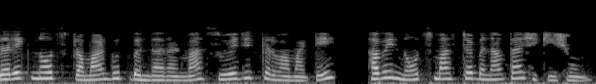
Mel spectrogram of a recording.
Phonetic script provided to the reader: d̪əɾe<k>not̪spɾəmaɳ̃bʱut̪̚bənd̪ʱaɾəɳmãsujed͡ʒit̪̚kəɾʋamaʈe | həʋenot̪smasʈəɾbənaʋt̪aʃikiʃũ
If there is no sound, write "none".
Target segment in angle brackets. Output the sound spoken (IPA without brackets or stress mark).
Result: k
